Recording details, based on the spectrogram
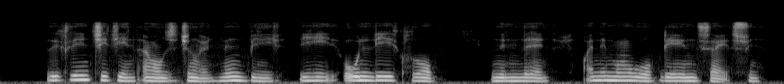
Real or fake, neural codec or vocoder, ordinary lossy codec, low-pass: fake; autoencoder, 22.05 kHz, a latent of 192 numbers a frame, VITS, trained on many speakers; none; 7.2 kHz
